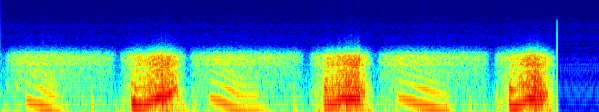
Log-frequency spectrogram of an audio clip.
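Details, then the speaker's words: Teaching recording of stridor: harsh, labored, painful-sounding breaths with a loud high-pitched noise, heard more on expiration than inspiration; upper airway obstruction. "a see how you could hear it more on expiration than inspiration and you see the urgency the the the the labored breathing the it just sounds painful"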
